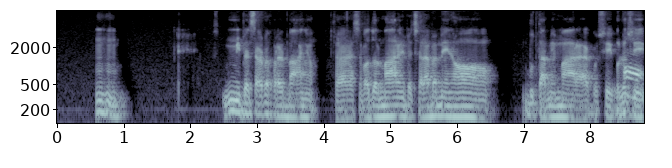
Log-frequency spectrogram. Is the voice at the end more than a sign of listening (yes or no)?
yes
